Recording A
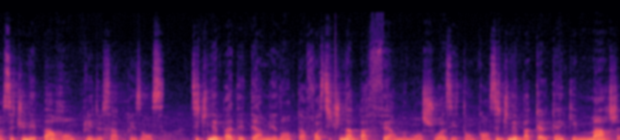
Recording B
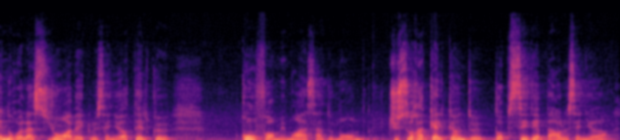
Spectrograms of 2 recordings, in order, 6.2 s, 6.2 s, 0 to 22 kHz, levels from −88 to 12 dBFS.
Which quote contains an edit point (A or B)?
B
